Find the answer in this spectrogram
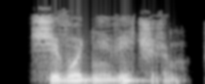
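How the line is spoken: Whispered. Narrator (Russian): шепнул он

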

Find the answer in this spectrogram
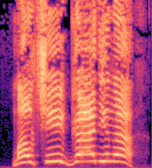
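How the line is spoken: Angry shout. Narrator (Russian): заорал Бозман

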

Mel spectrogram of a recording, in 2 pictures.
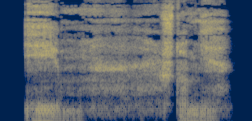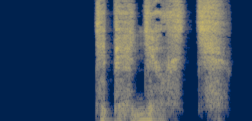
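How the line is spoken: Nervous whisper. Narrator (Russian): прошептал он, поскольку эти ряды обеспокоенных полуулыбок заставляли нервничать его самого

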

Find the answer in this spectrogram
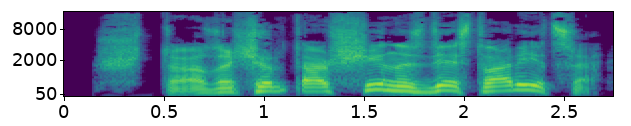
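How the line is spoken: Exclamation. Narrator (Russian): воскликнул он

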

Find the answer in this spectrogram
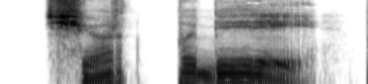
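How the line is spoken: Annoyed muttering. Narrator (Russian): пробормотала себе под нос, раздосадованный тем, что не могу сбросить со счетов возможность вторжения извне

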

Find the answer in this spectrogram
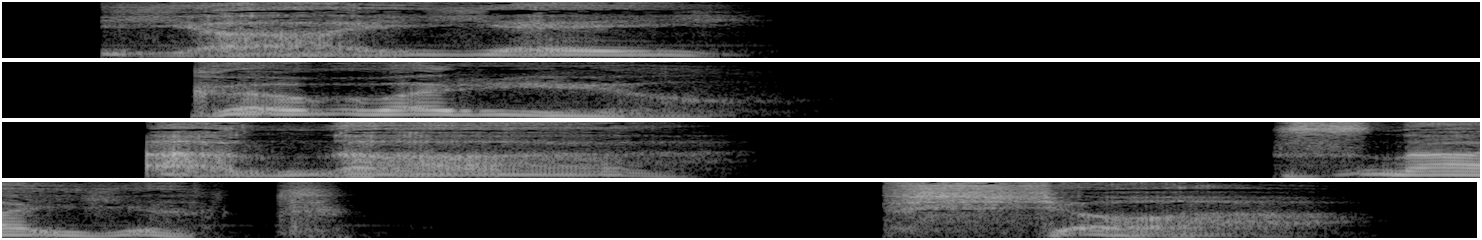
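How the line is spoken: Whisper. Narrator (Russian): прошептала

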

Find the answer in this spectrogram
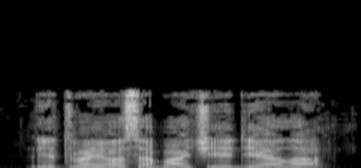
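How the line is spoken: Rude, gruff. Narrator (Russian): грубо ответил Эндрюс

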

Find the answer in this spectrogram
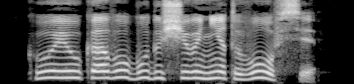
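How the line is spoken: Scary low mumble. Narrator (Russian): страшным низким голосом пробубнила Манги

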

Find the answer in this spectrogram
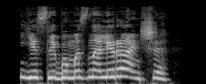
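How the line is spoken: Shout. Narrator (Russian): закричала я

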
